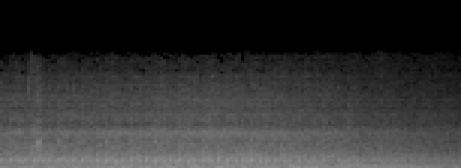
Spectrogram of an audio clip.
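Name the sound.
old truck engine running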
